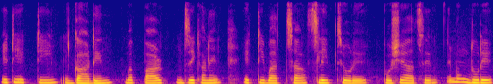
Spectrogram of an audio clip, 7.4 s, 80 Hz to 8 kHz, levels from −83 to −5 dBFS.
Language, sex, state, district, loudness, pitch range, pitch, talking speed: Bengali, female, West Bengal, Paschim Medinipur, -18 LUFS, 230-255 Hz, 240 Hz, 115 wpm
